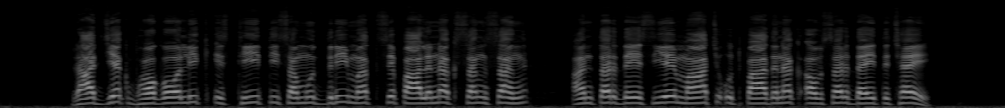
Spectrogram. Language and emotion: Maithili, neutral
